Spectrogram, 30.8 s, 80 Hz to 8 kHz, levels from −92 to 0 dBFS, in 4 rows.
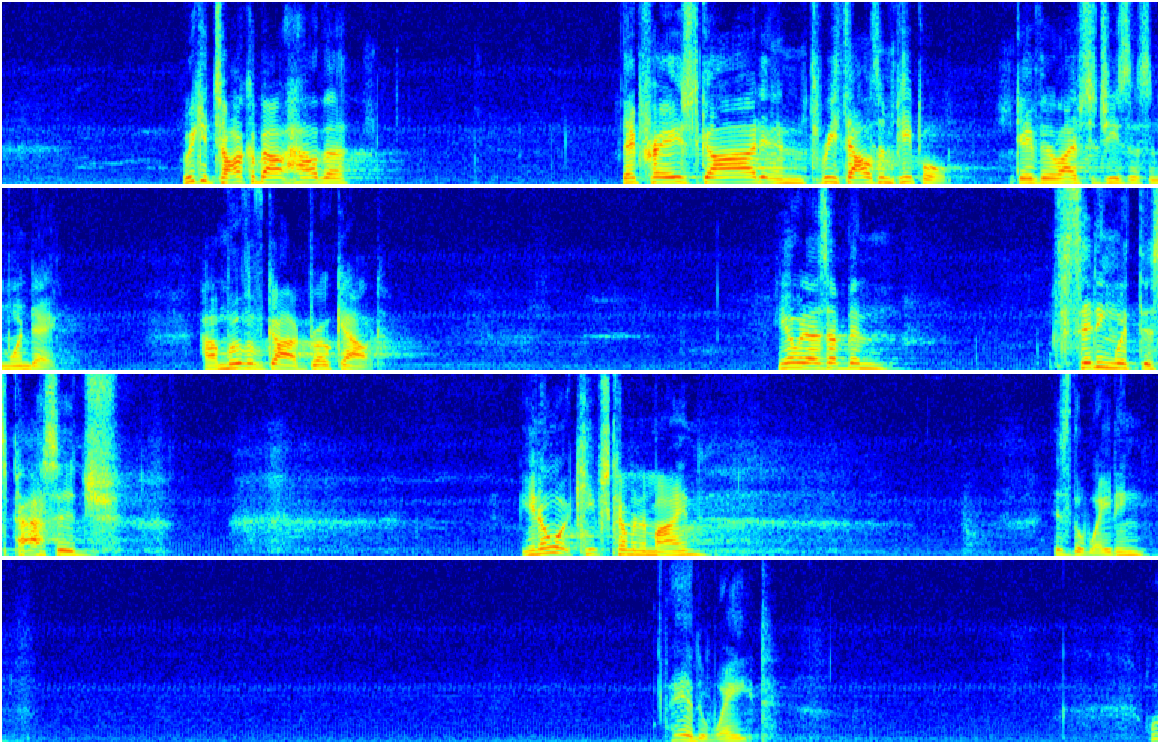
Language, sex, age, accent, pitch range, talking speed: English, male, 30-49, American, 125-195 Hz, 100 wpm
